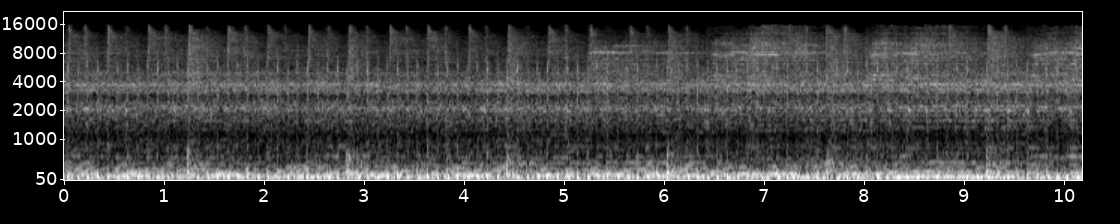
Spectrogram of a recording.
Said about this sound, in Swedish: … heter nya skivan från de här brasiljackarna. Och det här är öppningsspåret.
